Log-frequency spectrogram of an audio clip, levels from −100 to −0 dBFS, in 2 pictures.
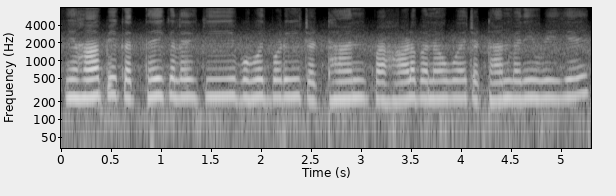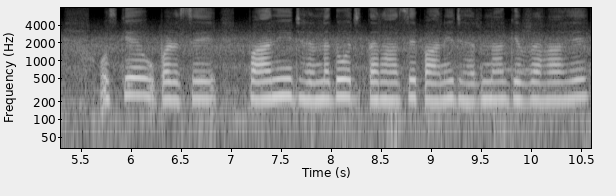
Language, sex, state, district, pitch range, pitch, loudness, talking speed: Hindi, female, Chhattisgarh, Balrampur, 215-235 Hz, 225 Hz, -26 LUFS, 170 wpm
